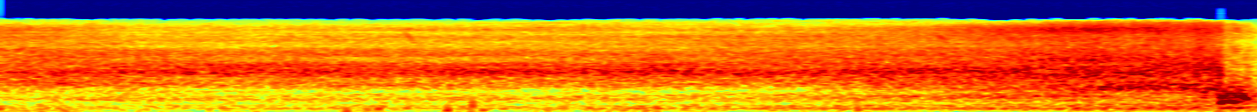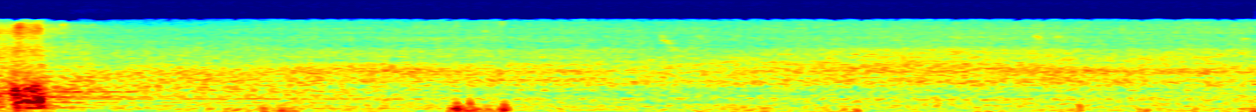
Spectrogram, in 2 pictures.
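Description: Road traffic passing close by: the tyre and engine noise of cars swells for the first six seconds, then falls away to a quieter, steady background hiss. There is a brief louder burst right as it drops off.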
